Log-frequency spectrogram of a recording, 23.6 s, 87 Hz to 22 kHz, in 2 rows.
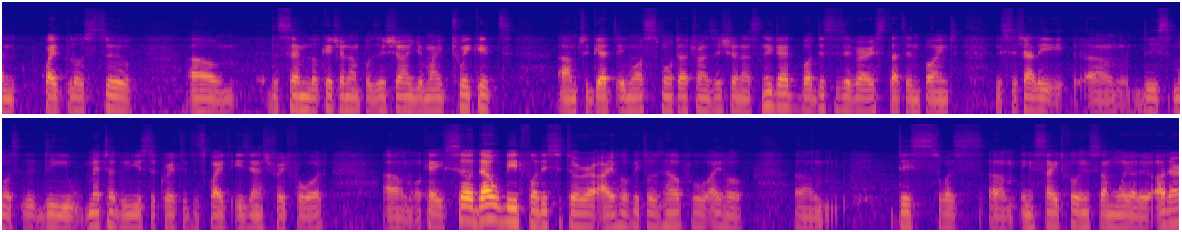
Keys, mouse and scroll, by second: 0.2-1.8 drag, 1.8 shift+space, 2.4 alt+a, 2.9 scroll down 1, 4.0-9.2 middle drag, 9.2 alt+`, 9.8 a, 10.2 KP_3, 10.8 shift+space, 11.0-12.1 drag, 12.1 Up, 12.7 Down, 13.4 Up, 13.7-14.2 middle drag, 14.2 Up, 14.6 Down, 15.0 Down, 15.4 Up, 15.8 Up, 16.2 Down, 16.4 Down, 16.7 Down, 17.1 middle click, 17.7-18.2 scroll up 2, 18.3 alt+a, 19.6 middle click, 19.7 KP_1, 20.2-20.5 scroll down 3, 20.5 KP_3.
